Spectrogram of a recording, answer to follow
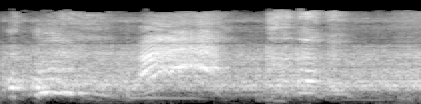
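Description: Laughter and indistinct voices of a family, children among them, with a brief high-pitched cry a little under a second in.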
